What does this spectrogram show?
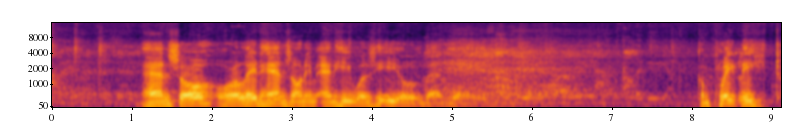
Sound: laughs

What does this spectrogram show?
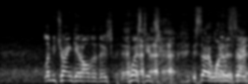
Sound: laughs

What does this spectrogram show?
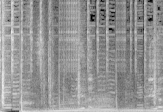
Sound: car engine revving

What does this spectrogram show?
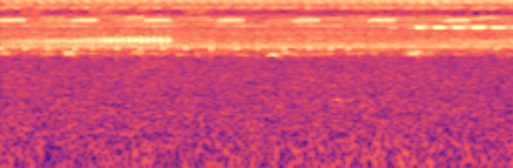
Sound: loud crickets chirping

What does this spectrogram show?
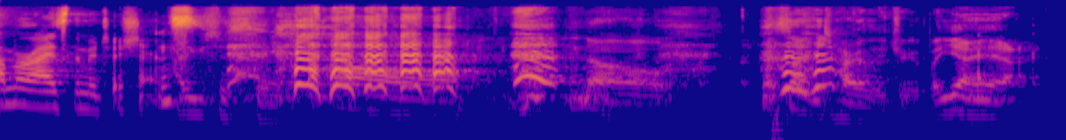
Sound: laughing

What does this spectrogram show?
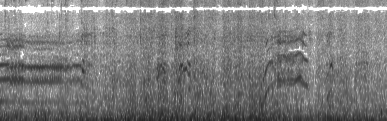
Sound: screaming

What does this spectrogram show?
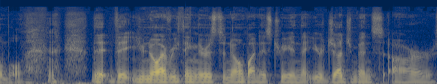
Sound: laugh

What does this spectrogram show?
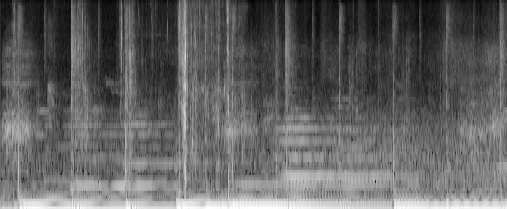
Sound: puddle splashes

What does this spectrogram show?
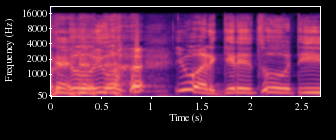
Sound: Metta laughs

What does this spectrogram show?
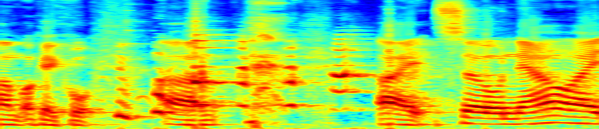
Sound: laughs

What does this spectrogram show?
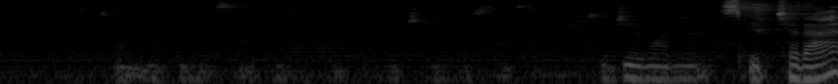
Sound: whispering

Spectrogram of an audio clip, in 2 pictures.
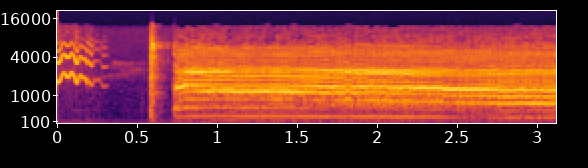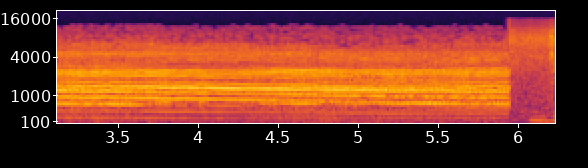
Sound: bear yelling

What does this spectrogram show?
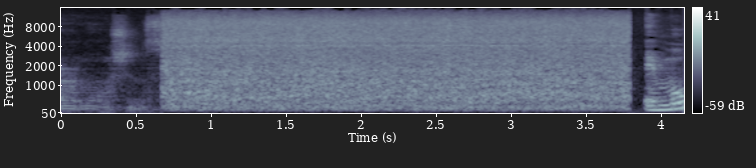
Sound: water rushing

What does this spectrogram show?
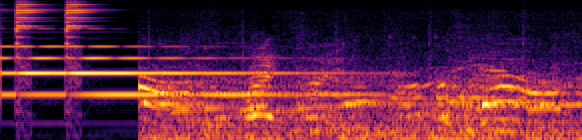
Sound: bell ringing

